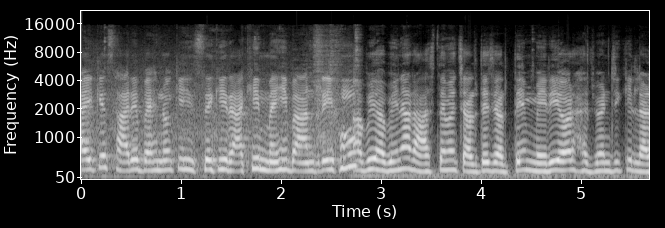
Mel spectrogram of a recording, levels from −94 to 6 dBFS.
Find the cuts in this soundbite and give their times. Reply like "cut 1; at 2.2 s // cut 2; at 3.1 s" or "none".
cut 1; at 2.8 s

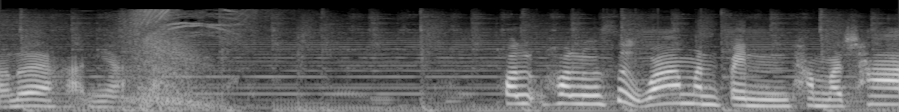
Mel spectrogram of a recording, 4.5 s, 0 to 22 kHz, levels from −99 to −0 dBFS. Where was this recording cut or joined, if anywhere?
none

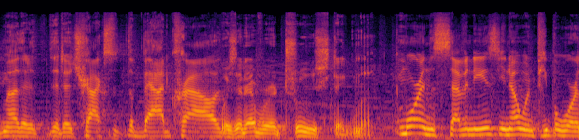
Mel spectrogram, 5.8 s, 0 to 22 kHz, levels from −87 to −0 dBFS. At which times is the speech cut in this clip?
cut 1; at 2.2 s // cut 2; at 3.9 s

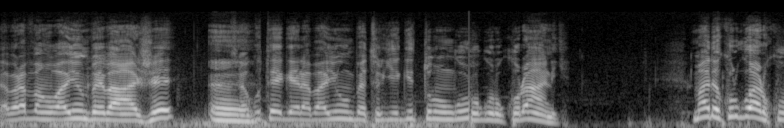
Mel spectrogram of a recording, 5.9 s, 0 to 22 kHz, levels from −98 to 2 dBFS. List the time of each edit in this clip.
cut 1; at 3.5 s

